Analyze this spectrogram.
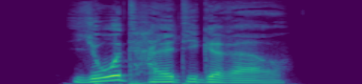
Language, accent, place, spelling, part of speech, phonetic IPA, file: German, Germany, Berlin, jodhaltigerer, adjective, [ˈjoːtˌhaltɪɡəʁɐ], De-jodhaltigerer.ogg
- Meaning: inflection of jodhaltig: 1. strong/mixed nominative masculine singular comparative degree 2. strong genitive/dative feminine singular comparative degree 3. strong genitive plural comparative degree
